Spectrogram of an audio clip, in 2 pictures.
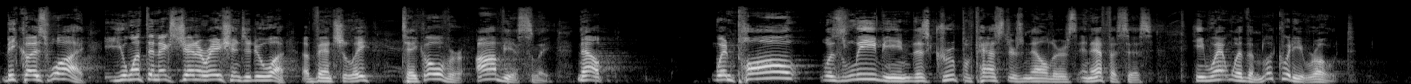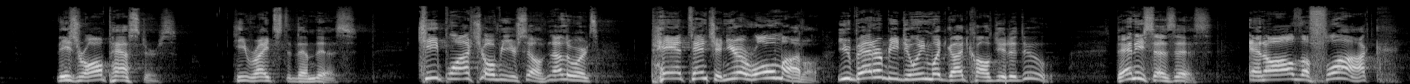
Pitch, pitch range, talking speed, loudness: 205 Hz, 175-245 Hz, 160 wpm, -15 LUFS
